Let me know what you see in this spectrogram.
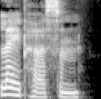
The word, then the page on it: layperson: British English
